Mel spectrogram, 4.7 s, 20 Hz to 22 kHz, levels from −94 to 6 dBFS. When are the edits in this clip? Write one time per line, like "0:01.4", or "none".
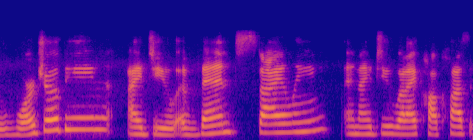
0:03.4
